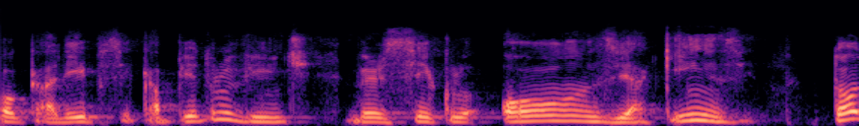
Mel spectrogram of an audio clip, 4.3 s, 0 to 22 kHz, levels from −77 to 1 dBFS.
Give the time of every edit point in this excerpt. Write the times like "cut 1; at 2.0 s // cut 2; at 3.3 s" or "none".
cut 1; at 1.7 s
